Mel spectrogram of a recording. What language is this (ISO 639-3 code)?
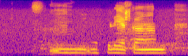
tam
